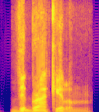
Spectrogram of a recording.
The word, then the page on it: vibraculum: British English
